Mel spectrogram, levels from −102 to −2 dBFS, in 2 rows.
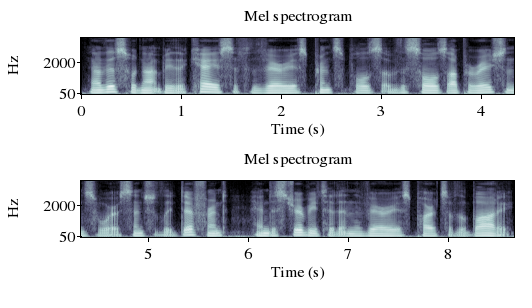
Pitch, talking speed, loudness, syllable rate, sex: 115 Hz, 185 wpm, -19 LUFS, 5.4 syllables/s, male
